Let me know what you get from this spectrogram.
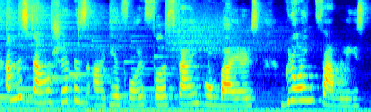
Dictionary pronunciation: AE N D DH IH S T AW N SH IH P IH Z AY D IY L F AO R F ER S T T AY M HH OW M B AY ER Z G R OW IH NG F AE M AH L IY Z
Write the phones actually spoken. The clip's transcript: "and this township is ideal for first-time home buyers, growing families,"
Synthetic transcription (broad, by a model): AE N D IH S T AW N SH IH P IH Z AY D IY L F AO R F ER S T T AY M HH OW M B AY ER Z G R OW IH NG F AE M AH L IY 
